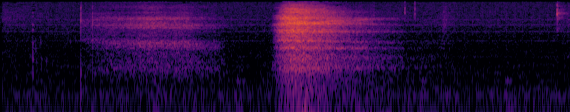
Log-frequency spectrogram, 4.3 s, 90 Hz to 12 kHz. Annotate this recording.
Sigh 1 Female
A young woman sighing, possibly in frustration, exasperation, boredom, anger, etc.
speech, voice, reaction, vocal, sigh, breath, female, human, breathe, woman, girl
